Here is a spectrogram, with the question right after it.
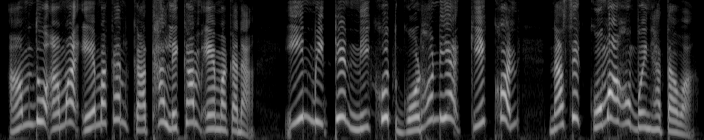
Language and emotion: Santali, angry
